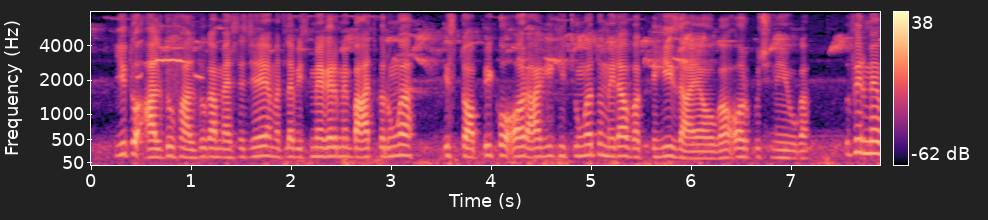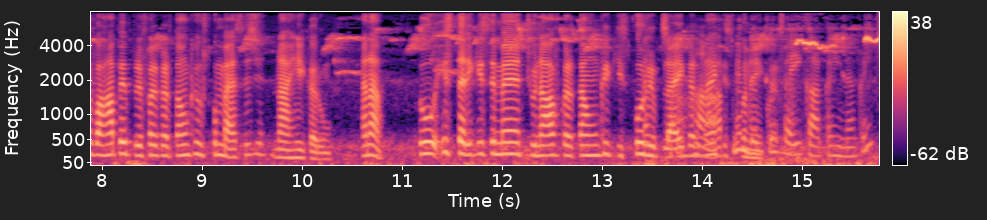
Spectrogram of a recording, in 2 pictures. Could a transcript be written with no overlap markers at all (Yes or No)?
No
